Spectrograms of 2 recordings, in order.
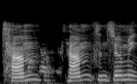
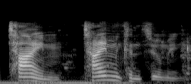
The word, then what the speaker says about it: time consuming: Now, this is a long I sound. Instead of tum consuming, it's I, time consuming. Try that. Oh. Time consuming. Good, good. Much better with the long I.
